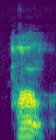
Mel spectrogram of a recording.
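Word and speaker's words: πῦρ: Now they pronounce it in the Greek pur, but it's fire.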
